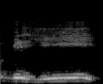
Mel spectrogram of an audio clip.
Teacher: اس کو 2 حرکت کھینچیں گے کیونکہ یہ یا مد کا بدل ہے کھڑی زیر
